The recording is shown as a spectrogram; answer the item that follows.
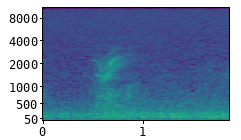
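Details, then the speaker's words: Normal whispered voice sounds over the posterior thorax with stethoscope diaphragm as the patient whispers one, two, three: not louder or clearer than normal, no whispered pectoriloquy. "this time would you whisper 1 two three please finally ask the patient to whisper 1 2"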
